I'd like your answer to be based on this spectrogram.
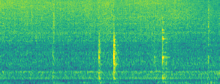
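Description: Laing, taro leaves in coconut milk, sizzling in a pan: a steady, close frying hiss with a few soft scrapes of stirring scattered through it.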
